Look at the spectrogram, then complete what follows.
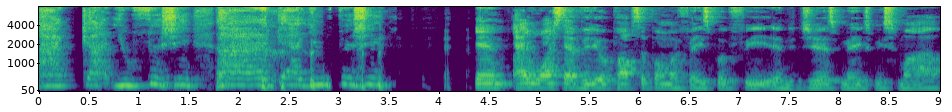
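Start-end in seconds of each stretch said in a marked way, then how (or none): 0.0-3.5 put-on very high, drawn-out little kid hollering. Retelling how a young son yelled at a fish: imitating a child yelling at a fish. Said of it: "he's yelling at the fish".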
